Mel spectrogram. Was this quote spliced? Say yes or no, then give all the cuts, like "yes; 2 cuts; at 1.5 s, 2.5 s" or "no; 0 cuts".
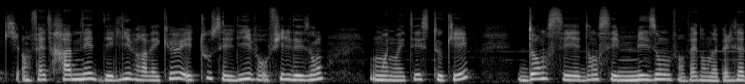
yes; 2 cuts; at 1.0 s, 3.9 s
